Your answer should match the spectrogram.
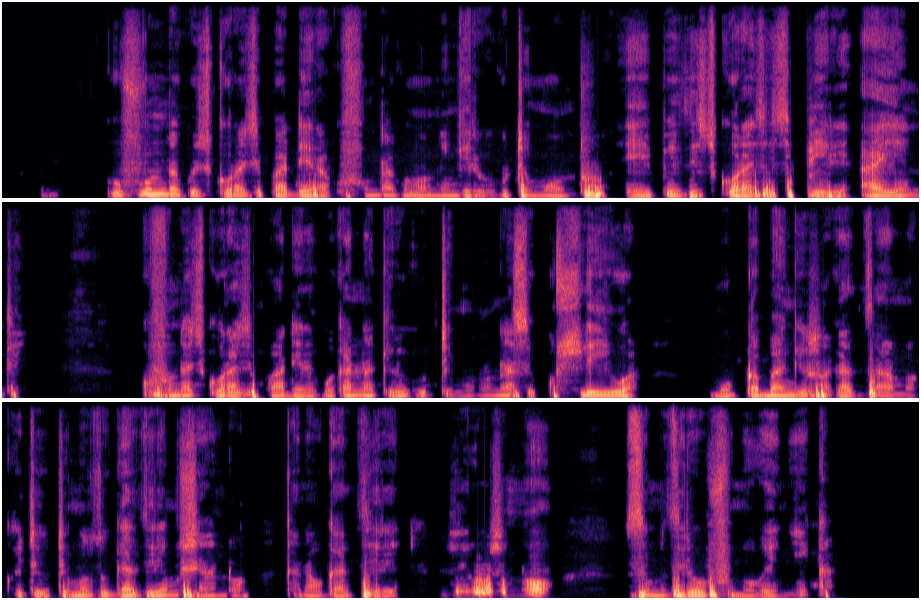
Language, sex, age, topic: Ndau, male, 18-24, education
